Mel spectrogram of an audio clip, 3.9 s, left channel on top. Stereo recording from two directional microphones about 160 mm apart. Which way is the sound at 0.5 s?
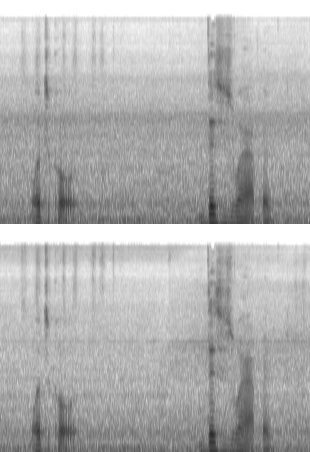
Centre (ahead or behind).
